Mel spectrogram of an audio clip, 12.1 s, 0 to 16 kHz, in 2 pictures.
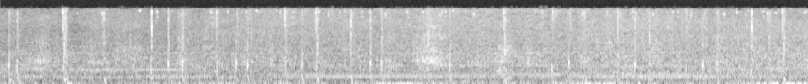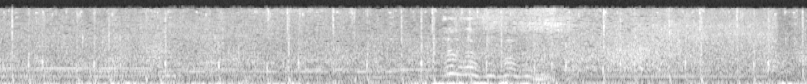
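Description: Roach, a horse in The Witcher 3, gallops with steady rhythmic hoofbeats under game ambience, and a brief whinny comes near the end.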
